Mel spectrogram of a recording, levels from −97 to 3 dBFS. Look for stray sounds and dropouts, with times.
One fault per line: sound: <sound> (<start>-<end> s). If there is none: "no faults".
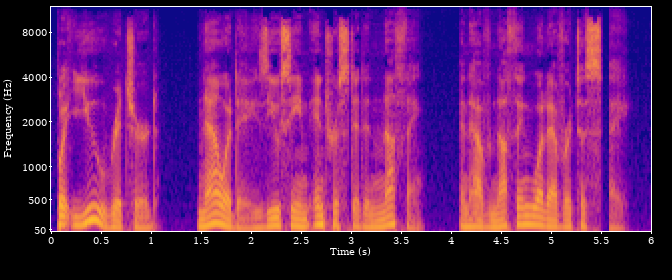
sound: dropout (5.5-5.6 s)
